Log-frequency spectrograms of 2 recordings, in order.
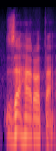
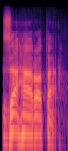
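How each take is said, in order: First: A short a vowel is heard between h and r. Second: The same.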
